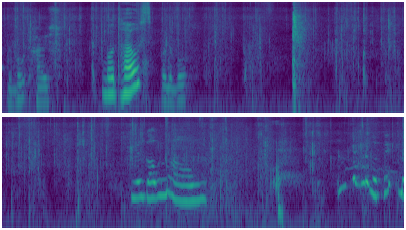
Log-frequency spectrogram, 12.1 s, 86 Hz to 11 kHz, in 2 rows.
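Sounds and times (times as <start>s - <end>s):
footsteps on woodland path: 0.0s - 12.0s.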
